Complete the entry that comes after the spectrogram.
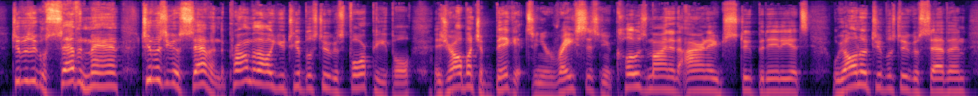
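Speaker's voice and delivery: high, loud, indignant mock rant; mock ranting relative. Imitating the family member who rants at you, high and loud. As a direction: ham up a self-righteous zealot insisting on nonsense. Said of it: "every time he came around you and said".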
